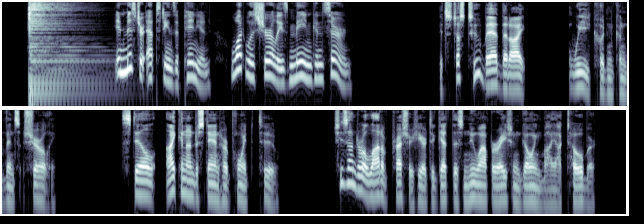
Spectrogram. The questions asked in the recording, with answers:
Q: In Mr. Epstein's opinion, what was Shirley's main concern?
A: He felt that her main concern was the October deadline.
